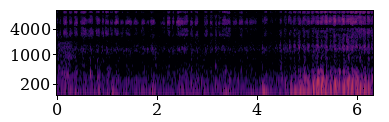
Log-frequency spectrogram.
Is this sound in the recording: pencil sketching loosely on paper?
yes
